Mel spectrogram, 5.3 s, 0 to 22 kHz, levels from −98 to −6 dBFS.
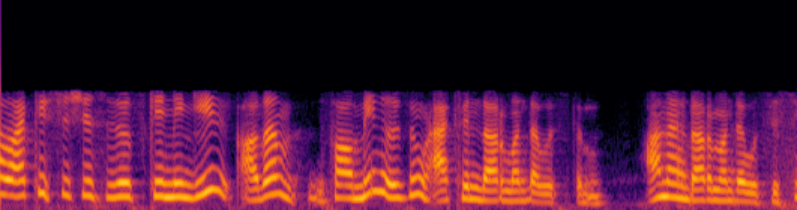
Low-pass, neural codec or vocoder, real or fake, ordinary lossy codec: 3.6 kHz; codec, 16 kHz, 1 kbps, FunCodec, trained on LibriTTS, 50 frames a second; fake; none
